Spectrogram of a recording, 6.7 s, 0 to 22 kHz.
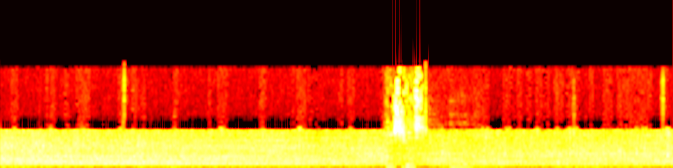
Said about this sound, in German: Und das Stadion an der Hafenstraße war einfach legendär. Ich meine, ich habe mal so einen Torjubel mitgebracht, wie das klang, wenn Essen getroffen hat in den 70er Jahren.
